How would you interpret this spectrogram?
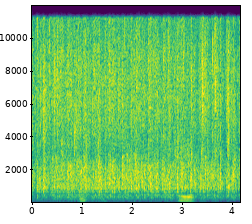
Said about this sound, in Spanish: Bueno, me gustaría un aplauso para nuestros tres panelistas.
